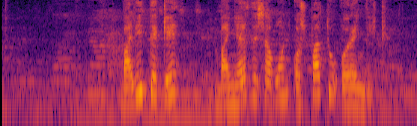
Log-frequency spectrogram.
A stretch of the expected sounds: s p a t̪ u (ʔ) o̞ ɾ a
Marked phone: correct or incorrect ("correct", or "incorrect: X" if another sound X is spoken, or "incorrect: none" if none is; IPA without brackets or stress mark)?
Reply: correct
